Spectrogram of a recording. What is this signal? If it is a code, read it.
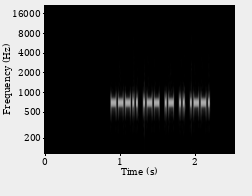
Morse code, heard as a keyed tone, about 46 wpm, 700 Hz. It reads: 8WAIP
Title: Code Groups - 5 Letter:Numbers - 50wpm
